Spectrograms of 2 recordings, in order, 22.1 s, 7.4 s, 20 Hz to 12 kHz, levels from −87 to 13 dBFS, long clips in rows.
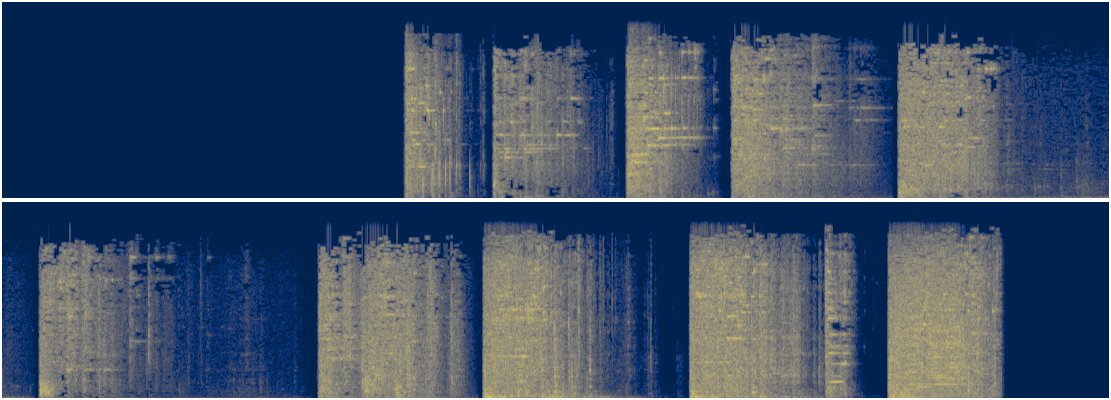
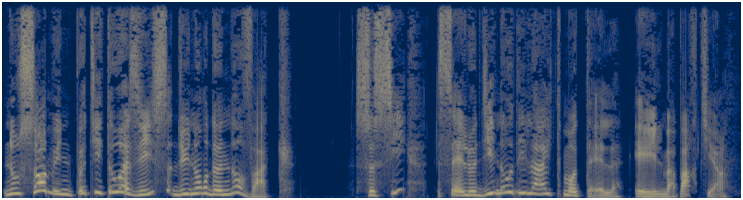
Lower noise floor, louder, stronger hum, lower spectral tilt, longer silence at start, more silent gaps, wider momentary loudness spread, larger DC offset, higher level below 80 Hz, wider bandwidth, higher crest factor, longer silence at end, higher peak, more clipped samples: second, -60 dBFS vs -74 dBFS; first, -8 LUFS vs -21 LUFS; neither; second, -1 dB/octave vs -3 dB/octave; first, 4 s vs 0 s; neither; first, 18 LU vs 11 LU; neither; first, -34 dBFS vs -66 dBFS; about the same, 11 kHz vs 12 kHz; second, 12 dB vs 20 dB; first, 1.1 s vs 0.15 s; about the same, 0 dBFS vs -2 dBFS; first, 0.3% vs under 0.1%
